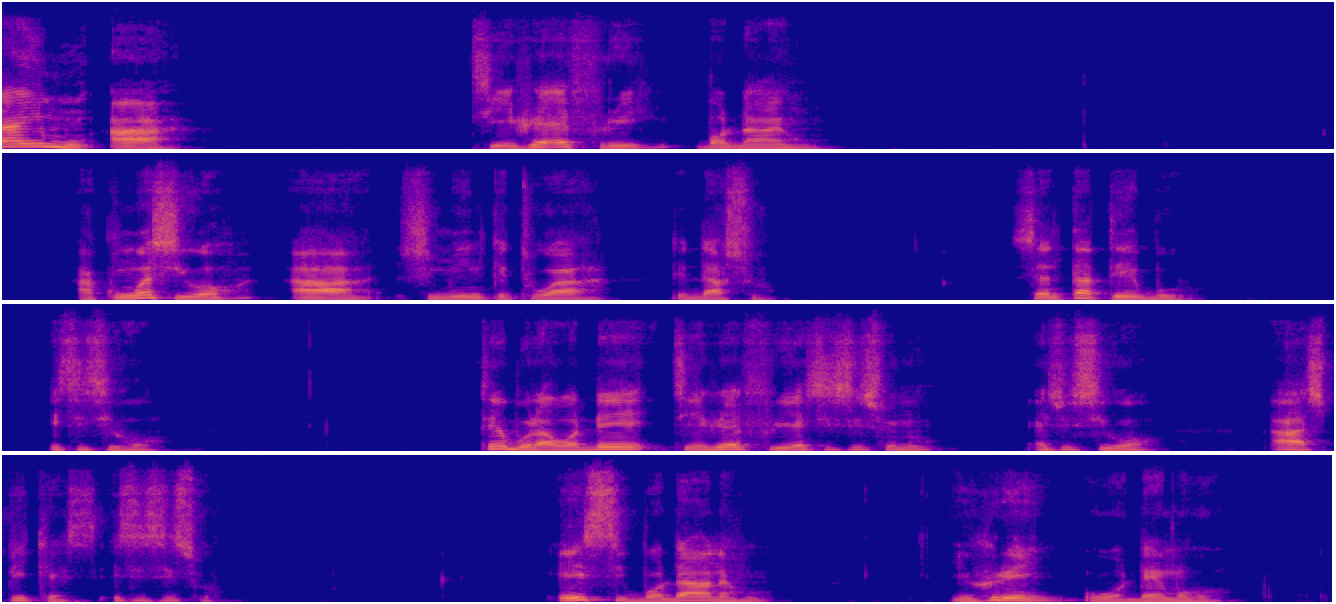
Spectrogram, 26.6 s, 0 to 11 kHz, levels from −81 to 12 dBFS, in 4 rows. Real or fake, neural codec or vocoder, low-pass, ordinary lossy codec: real; none; 9.9 kHz; Opus, 24 kbps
